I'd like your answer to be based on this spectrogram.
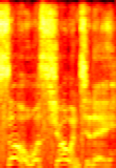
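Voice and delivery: put-on American accent. Acting out buying movie tickets, in a put-on American accent. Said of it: "Why do I keep doing an American accent?".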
